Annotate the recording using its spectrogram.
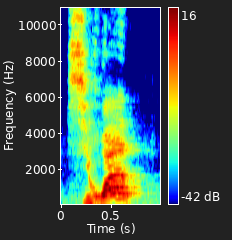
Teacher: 喜欢, third tone, first tone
